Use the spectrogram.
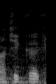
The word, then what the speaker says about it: Trigger: คืน เคาดาวน์ นะ ครับ นี่ ครับ อ่าน ว่า ทิกเกอร์ Camp New Year 2024 นะ ครับ นี่ ครับ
